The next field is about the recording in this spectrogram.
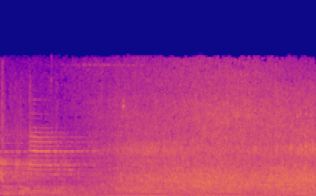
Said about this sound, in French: Ah là là, regardez-moi ça. Une belle Rolls, toute noire, avec une plaque anglaise, volant à droite. Et là, une berline Mercedes, dernier cri.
